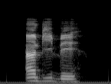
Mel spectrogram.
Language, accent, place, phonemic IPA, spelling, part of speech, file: French, France, Lyon, /ɛ̃.bi.be/, imbiber, verb, LL-Q150 (fra)-imbiber.wav
- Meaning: to soak, saturate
